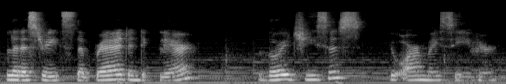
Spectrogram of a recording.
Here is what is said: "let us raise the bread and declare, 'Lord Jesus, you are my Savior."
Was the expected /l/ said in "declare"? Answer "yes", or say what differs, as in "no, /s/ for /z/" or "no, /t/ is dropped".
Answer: yes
